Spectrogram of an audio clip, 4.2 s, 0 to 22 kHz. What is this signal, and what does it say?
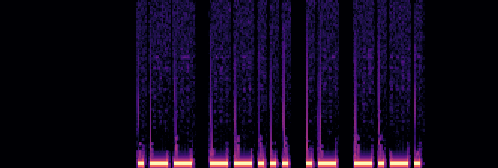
Morse code, heard as a keyed tone, about 23 wpm, 700 Hz. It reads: W7AC
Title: Speed Racing - USA 1x2 Call Signs 20wpm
